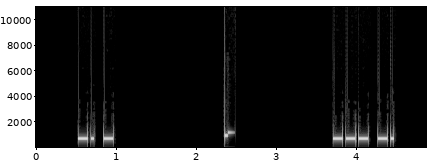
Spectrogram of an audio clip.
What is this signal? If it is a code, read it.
Morse code, heard as a keyed tone, about 30 wpm, 700 Hz. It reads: NT ON
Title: Canadian Provinces and Territories 30wpm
